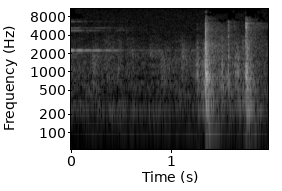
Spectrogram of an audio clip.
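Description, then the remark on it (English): A doctor's office doorbell jangles in a short burst of bright, rattling rings, with a second shake a moment later, after a stretch of low, quiet hum. No one speaks. “Once in a long while, the doorbell would jangle and...”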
